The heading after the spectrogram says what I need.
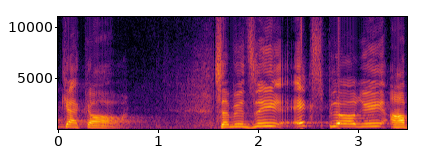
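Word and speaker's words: חקר: Donc, sonde-moi, le mot sonde-moi, sonder, le verbe sonder en hébreu veut dire kakar. Ça fait bizarre un peu à prononcer, mais c'est quand même kakar.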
